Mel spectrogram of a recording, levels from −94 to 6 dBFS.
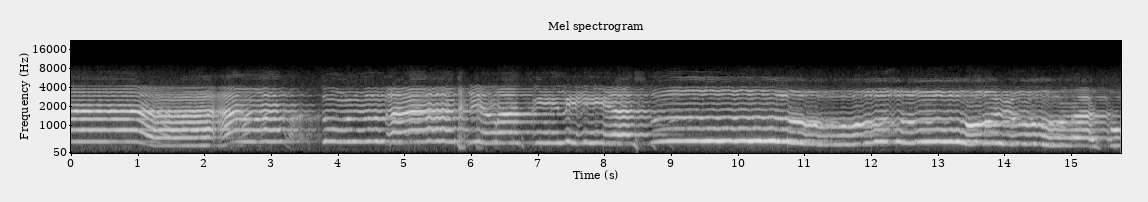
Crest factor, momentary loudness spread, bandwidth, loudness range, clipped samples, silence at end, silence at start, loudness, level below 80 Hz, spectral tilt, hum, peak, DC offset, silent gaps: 12 dB; 8 LU; 6.6 kHz; 3 LU; under 0.1%; 0 s; 0 s; -15 LUFS; -78 dBFS; -2.5 dB/octave; none; -2 dBFS; under 0.1%; none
